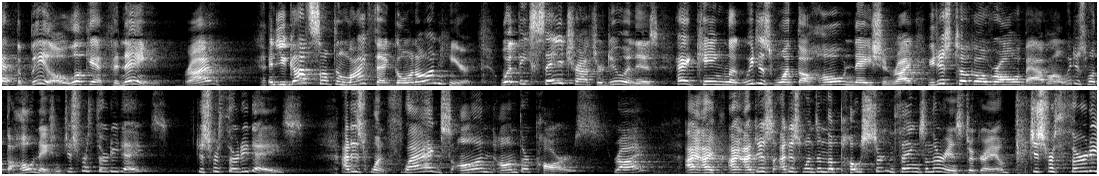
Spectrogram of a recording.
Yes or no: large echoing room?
yes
